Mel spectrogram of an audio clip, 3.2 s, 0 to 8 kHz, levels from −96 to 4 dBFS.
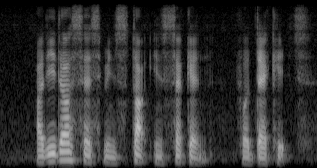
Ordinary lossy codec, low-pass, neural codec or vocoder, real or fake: none; 7.2 kHz; none; real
